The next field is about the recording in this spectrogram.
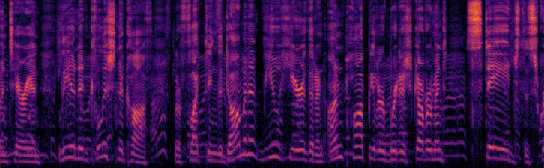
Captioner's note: speaking russia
